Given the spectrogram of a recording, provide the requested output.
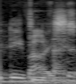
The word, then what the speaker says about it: DVICE: Oh yeah, Is it you pronounce it device or is it device? You just do device. I do device, but some people say device.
